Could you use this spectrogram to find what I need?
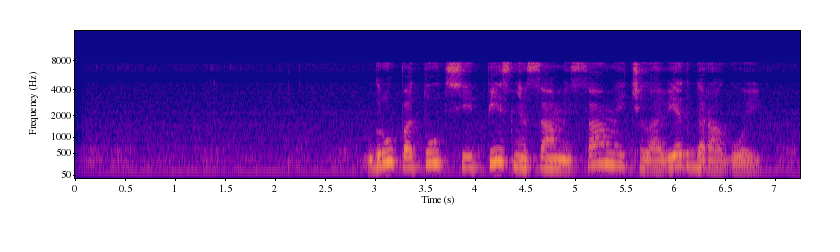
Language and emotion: Russian, neutral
